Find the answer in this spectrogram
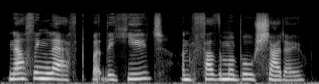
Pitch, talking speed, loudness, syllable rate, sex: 230 Hz, 130 wpm, -17 LUFS, 4.8 syllables/s, female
